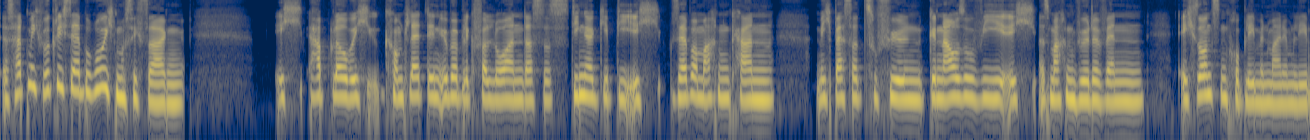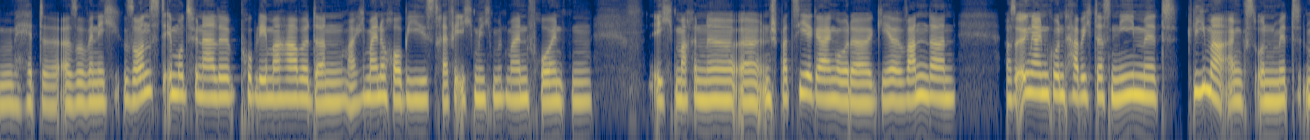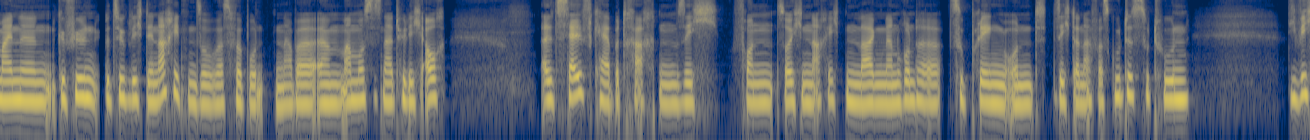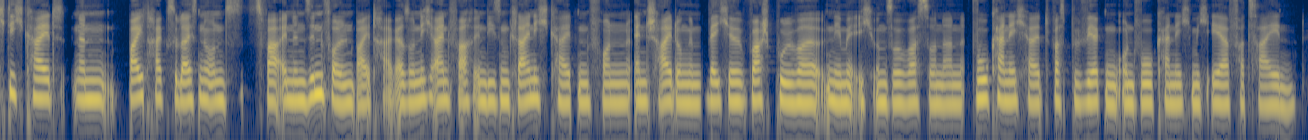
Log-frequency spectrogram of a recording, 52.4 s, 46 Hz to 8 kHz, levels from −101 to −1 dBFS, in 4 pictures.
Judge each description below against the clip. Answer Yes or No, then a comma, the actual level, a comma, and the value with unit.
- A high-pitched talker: Yes, high, 200 Hz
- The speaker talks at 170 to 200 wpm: Yes, average, 175 wpm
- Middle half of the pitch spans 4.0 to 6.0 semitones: No, average, 2.7 semitones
